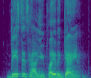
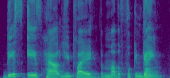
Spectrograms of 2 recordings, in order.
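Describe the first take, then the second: First: High, loud, excited declaration; emphatic exclamation. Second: Slow, weighty declaration; slow emphatic repeat. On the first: Host hailing a sly point swap, high loud proclamation. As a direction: proclaim it loudly, pitched up. Host cheers the gameplay, then repeats. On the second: Host repeating praise of the gameplay, slow and emphatic. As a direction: spell it out slowly, word by word. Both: Real, not acted.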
